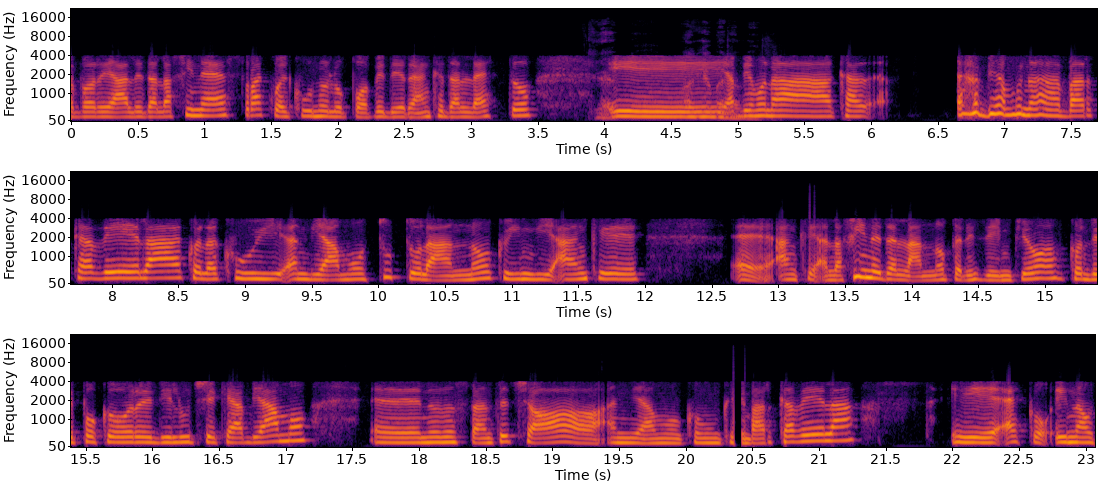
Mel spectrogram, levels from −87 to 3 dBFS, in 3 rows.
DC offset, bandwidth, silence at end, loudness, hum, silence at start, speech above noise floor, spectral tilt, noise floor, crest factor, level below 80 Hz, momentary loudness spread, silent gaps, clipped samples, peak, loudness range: under 0.1%; 4.6 kHz; 0 s; -24 LUFS; none; 0 s; 29 dB; -8.5 dB/octave; -52 dBFS; 16 dB; -74 dBFS; 7 LU; none; under 0.1%; -8 dBFS; 3 LU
